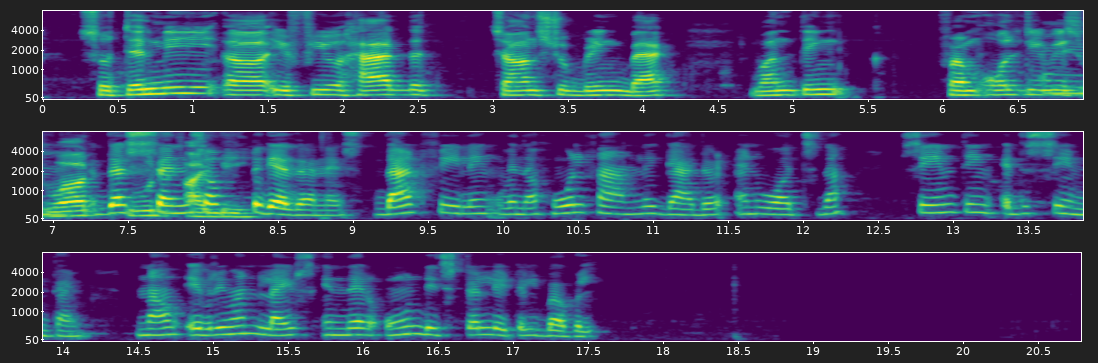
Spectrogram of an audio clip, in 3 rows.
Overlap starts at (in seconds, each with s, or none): 6.7 s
